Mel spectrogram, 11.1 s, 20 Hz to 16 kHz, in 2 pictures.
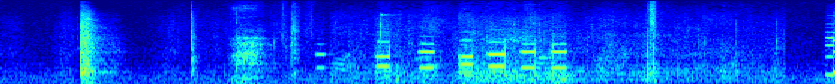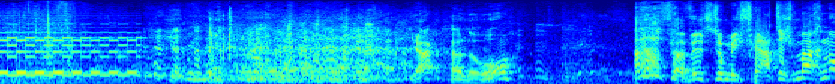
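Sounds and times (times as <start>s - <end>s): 
telephone dialing tones: 2.1s - 3.8s, 5.5s - 6.6s
electronic telephone ring: 5.5s - 6.7s
laughter: 6.4s - 9.8s
speech: 8.6s - 9.1s, 10.0s - 11.1s.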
